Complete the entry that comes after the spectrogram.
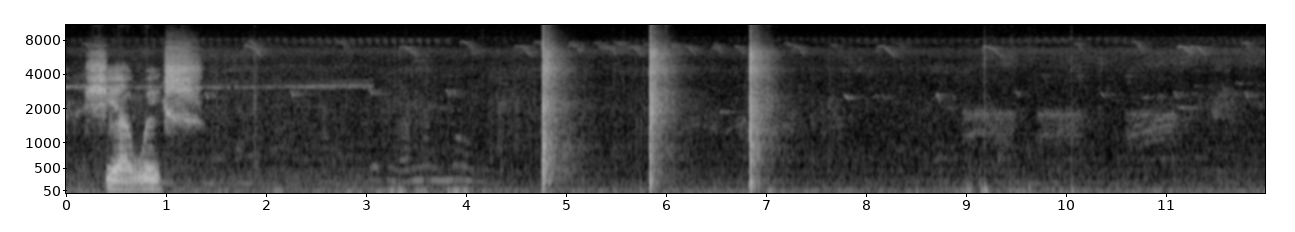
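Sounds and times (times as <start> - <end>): faint high chirping: 0.0 - 11.9
sharp loud knocks: 6.8 - 7.1.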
